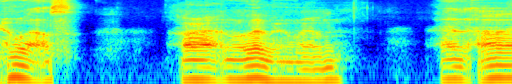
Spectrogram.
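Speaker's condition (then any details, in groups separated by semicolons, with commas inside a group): Brain injury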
